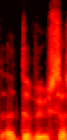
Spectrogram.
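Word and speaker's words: Duvessa: see her at 11 o'clock her name is devusa Shane if you need to spell that that's d-u-v e double s a and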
